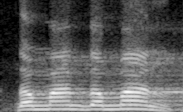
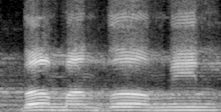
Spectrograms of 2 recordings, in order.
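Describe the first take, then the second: First: "Teman-teman" said cleanly with a clear "teman" ending; the right way to say "Teman-teman"; correct "teman". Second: "Teman-temin" with the second half mangled into "temin"; the funny wrong way to say "Teman-temin". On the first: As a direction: say "Teman-teman" properly with an "a" in both halves. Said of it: "Yang betul adalah teman". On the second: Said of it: "Salah ya? Salah". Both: Shown as a demonstration.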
